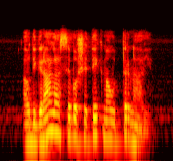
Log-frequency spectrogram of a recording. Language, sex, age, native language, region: Slovenian, male, 60+, Slovenian, Drava region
